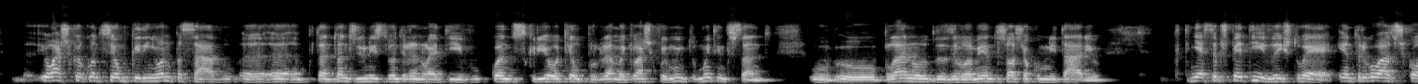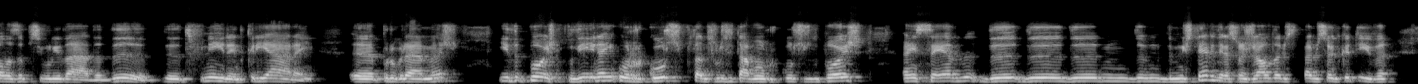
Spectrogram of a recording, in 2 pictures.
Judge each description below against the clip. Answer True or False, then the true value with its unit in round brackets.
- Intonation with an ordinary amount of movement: True (4.2 semitones)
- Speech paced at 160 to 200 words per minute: True (165 wpm)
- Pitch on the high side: False (145 Hz)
